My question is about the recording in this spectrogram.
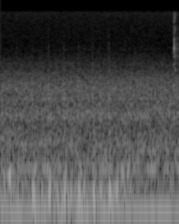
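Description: Steady low electrical hum with faint background hiss from the recording setup, with no distinct sound events.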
